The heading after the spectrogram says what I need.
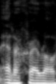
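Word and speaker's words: El-ahrairah: Adams makes it clear how the name Ella Herrera should be pronounced with the second syllables less stressed and the two r's slightly rolled which I almost manage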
